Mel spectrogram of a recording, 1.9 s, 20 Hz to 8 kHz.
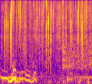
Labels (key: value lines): label: biophony, cascading saw
recorder: SoundTrap 600 or HydroMoth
